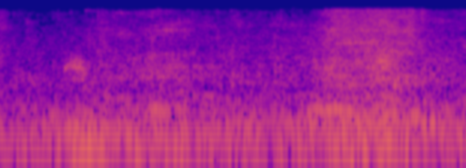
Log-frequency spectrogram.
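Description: Outdoor city street ambience: a steady low hum of traffic and surroundings, with a short click at the very start and a broad swell of noise about four seconds in that fades a second and a half later.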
